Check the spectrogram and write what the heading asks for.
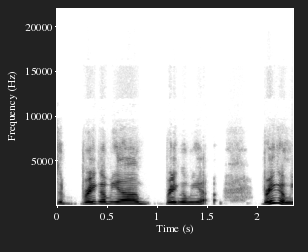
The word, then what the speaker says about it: Brigham Young: last like years so I think it was Brigham Young University in Utah I'm trying to research it right now bring them young universe it's BYU it's a Brigham Young bring them young bring them y'all don't sound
